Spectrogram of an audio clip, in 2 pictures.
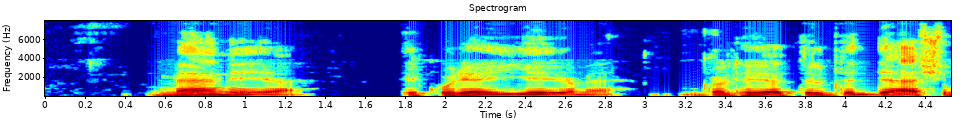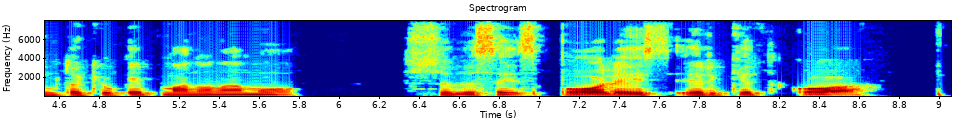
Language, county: Lithuanian, Tauragė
